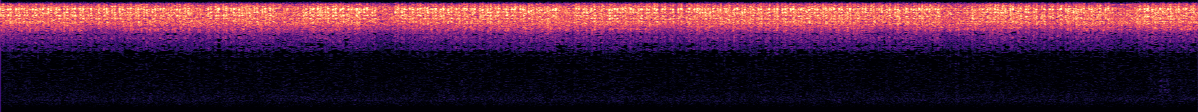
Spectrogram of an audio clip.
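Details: Male crickets rasp their toothed wing veins together in a constant, piercing high-pitched drone with slight pulsing texture. Volume dips only faintly now and then, and no other sound intrudes.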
